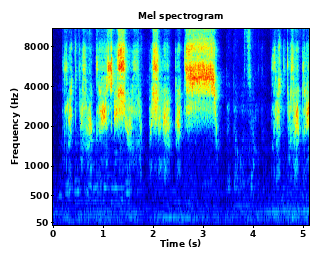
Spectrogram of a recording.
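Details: Chattering, squeaky phrases from a talking common myna of Kerman are broken by a loud grating hiss, a pause, then more squeaky chatter.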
